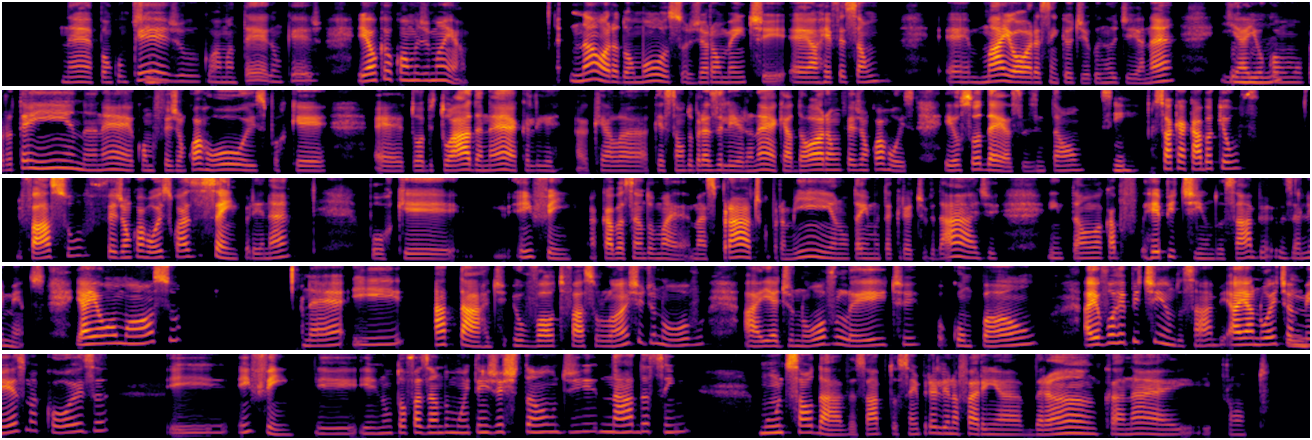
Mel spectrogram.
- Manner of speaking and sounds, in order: tapping; tongue click
- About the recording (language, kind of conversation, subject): Portuguese, advice, Como posso equilibrar praticidade e saúde ao escolher alimentos?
